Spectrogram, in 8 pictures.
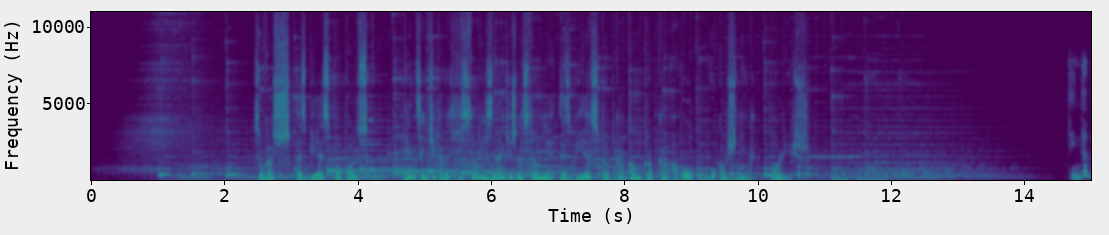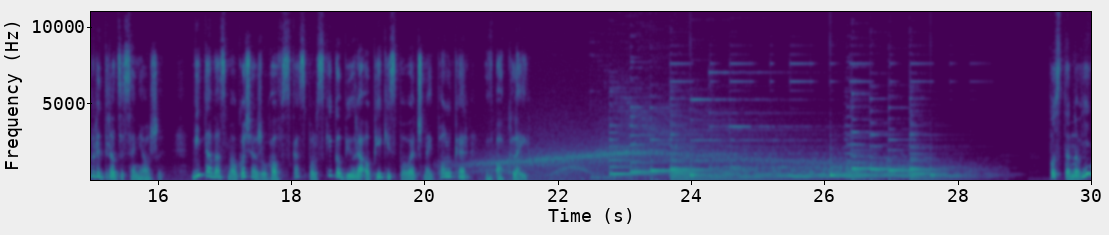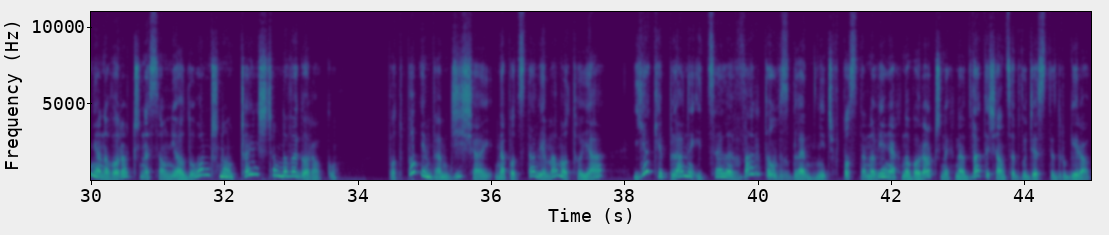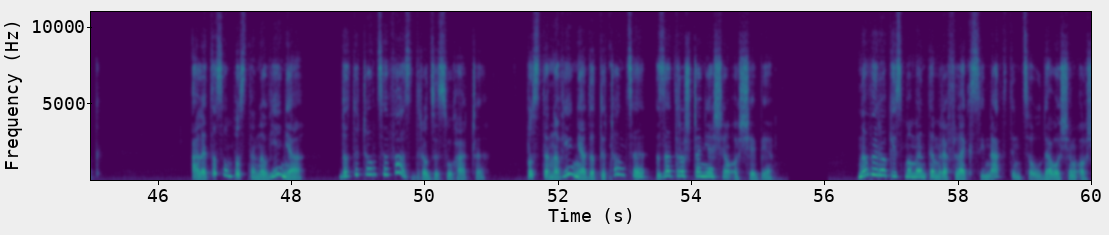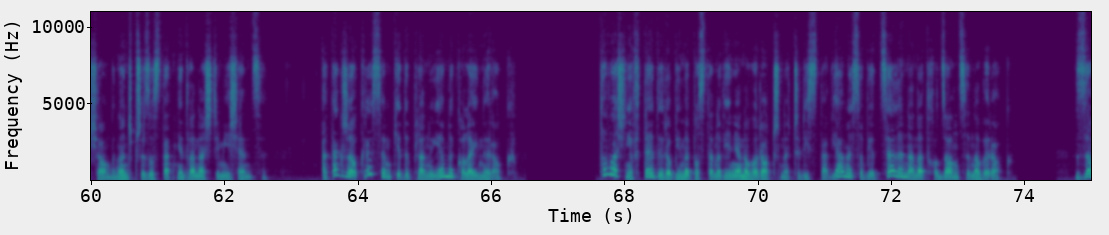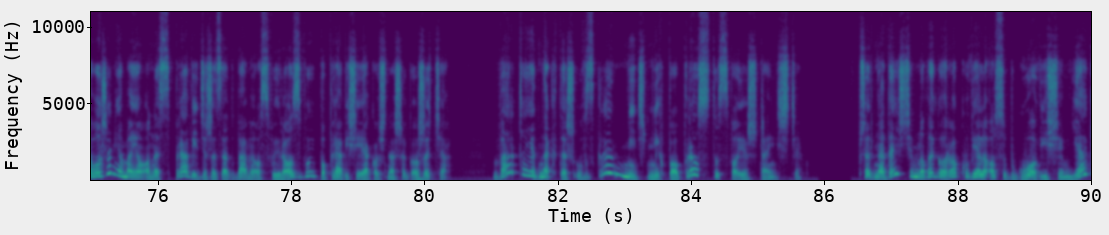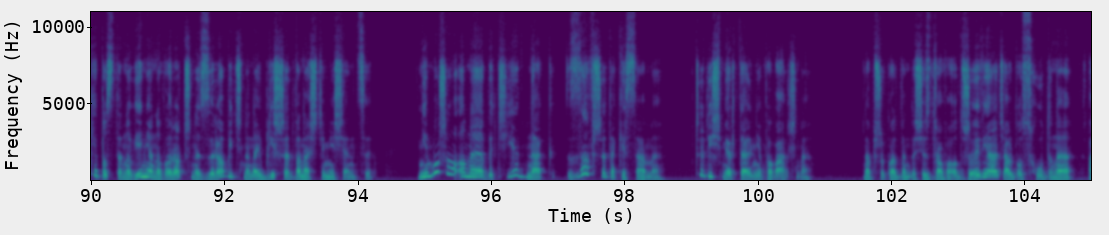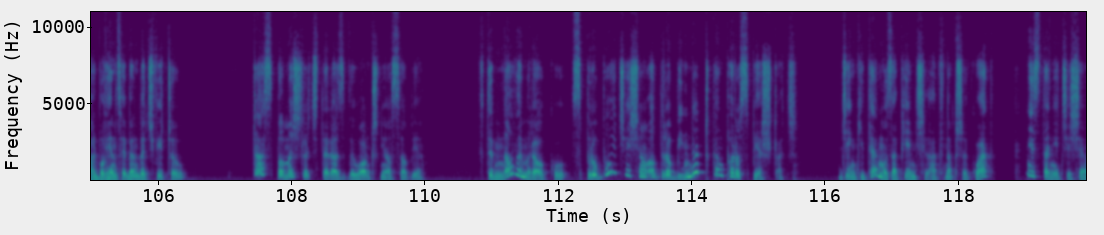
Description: mini radio drama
